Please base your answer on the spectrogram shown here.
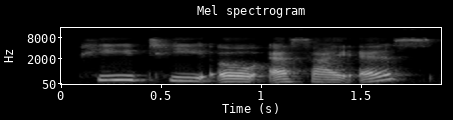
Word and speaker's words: ptosis: is something called ptosis and it's actually spelled pto sis but it's but it's pronounced ptosis and what it basically means is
